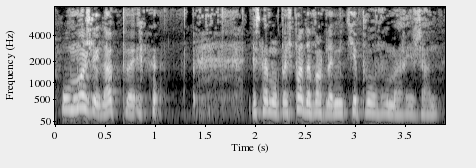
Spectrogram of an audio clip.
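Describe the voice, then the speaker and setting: A woman's voice: medium pitch, a little fast, warm tone, slight background noise, close to an everyday voice. An actress playing a naive, chatty, good-natured shop daughter in her thirties, gushing and self-deprecating in an old-fashioned French radio drama style. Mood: cheerfully self-deprecating. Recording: dull vintage radio drama recording.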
